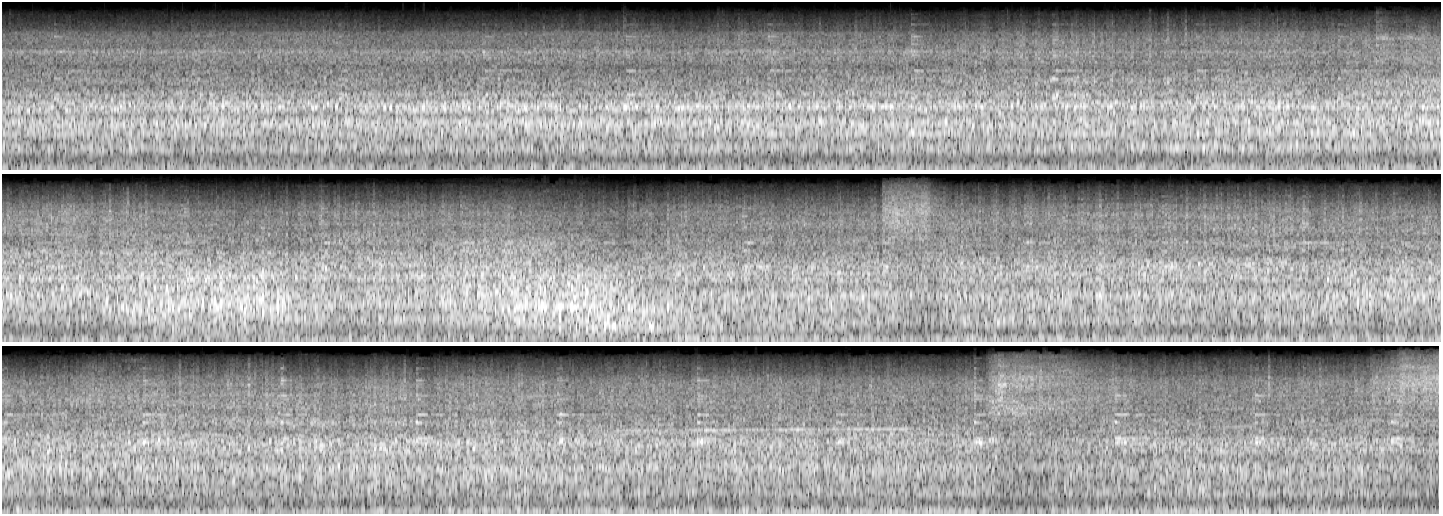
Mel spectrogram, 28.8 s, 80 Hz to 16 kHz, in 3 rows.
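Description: GE Dash 8 and Dash 9 freight diesel locomotives working hard in a steady drone, notched up to accelerate a heavy mixed freight. The sound swells for a few seconds about halfway through.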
